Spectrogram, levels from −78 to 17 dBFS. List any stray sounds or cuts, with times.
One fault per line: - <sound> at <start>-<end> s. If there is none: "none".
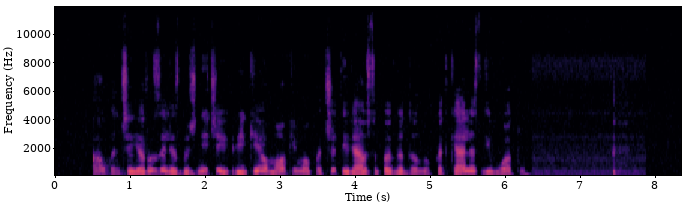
- cough at 7.4-7.7 s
